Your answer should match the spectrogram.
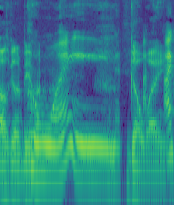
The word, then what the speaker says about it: Gawain: But so the story I'm covering is James, you're going to correct me on my pronunciation. Oh, okay. Well, I was going to be Gawain. Gawain. I call Gwen that sometimes.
